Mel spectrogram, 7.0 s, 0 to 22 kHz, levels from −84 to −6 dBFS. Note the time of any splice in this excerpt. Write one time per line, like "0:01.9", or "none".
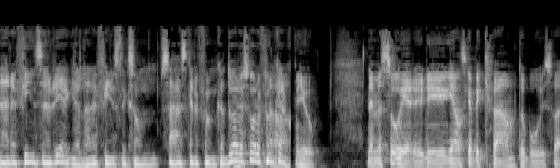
0:03.6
